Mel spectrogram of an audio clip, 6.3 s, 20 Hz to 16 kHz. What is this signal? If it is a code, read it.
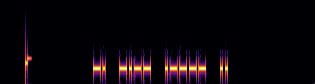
Morse code, heard as a keyed tone, about 25 wpm, spaced as for 18 wpm, 700 Hz. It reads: NY1I
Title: USA Call Signs - 4 Characters - 2x Character Spacing - 25wpm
